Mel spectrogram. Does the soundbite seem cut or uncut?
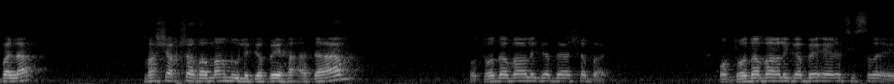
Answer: uncut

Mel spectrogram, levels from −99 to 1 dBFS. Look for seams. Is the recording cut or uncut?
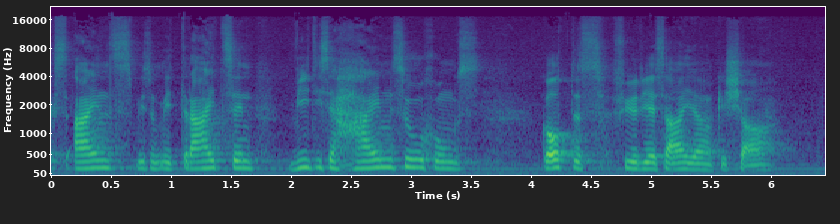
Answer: uncut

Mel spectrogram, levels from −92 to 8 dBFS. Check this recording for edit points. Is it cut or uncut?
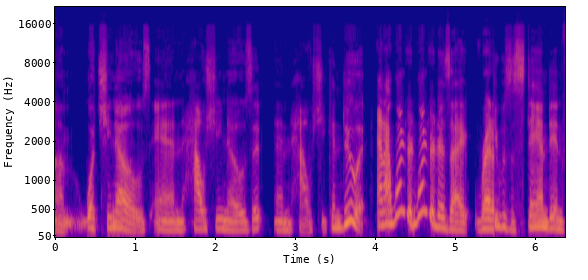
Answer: cut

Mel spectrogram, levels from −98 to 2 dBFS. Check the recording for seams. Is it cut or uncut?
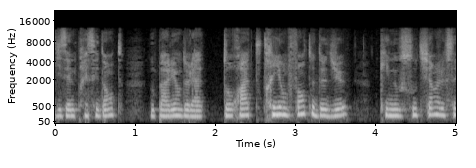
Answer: uncut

